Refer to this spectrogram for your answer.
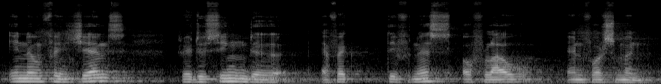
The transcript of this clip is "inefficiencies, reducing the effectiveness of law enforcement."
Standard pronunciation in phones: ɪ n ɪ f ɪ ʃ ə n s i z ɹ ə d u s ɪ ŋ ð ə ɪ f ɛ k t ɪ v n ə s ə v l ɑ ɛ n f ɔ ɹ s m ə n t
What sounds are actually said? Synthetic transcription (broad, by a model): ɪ n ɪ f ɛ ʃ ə n s ɹ ə d u s ɪ ŋ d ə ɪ f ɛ k t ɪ f n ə s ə f l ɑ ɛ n f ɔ ɹ s m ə n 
